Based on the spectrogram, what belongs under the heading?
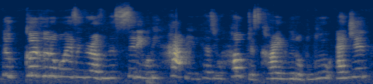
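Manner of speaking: loud, joyful thanks; grateful toys. Acted. Toys thanking the blue engine, loud and joyful. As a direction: thank her with delight.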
